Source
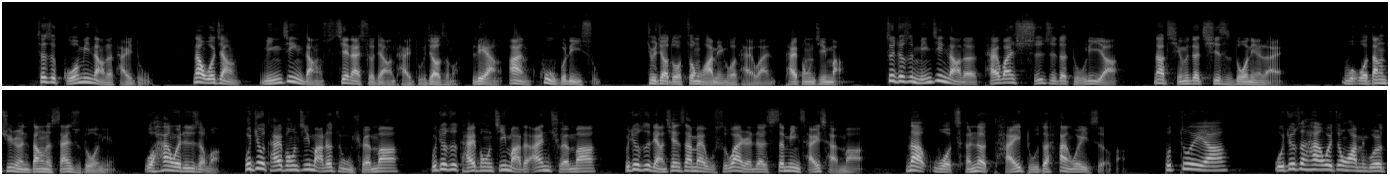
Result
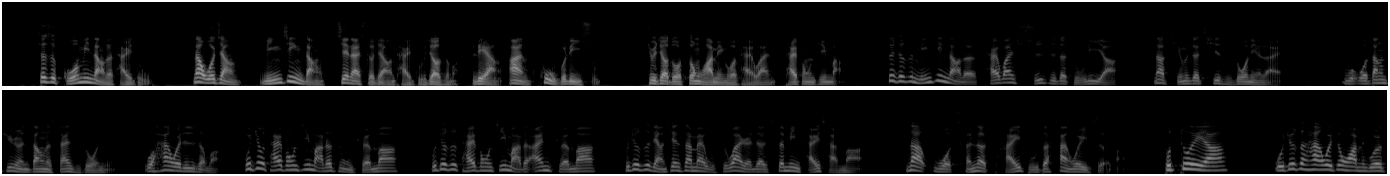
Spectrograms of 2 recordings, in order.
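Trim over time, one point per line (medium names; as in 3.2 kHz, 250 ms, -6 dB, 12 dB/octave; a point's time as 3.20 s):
7.73 s -11.5 dB
8.35 s -19 dB
24.42 s -19 dB
25.59 s -8.5 dB
26.05 s -17 dB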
